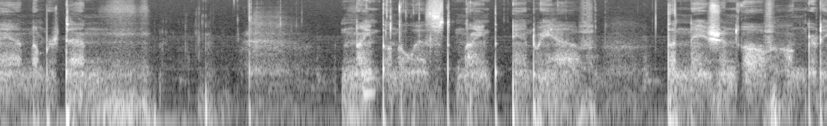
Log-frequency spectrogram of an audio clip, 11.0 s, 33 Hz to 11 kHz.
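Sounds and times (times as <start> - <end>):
man whispering: 0.0 - 2.0, 4.6 - 8.0, 8.9 - 11.0.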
